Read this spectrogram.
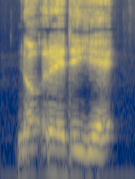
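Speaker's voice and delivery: heavy, thick put-on Scottish brogue, dragon voice.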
